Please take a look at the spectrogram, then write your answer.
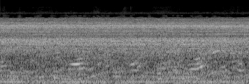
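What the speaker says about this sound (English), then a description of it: "we could hear the steam of the boat" Steam hissing from the RMS Titanic in an immersive simulation of its last night, a loud, steady, dense hiss filling the whole moment without pause.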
